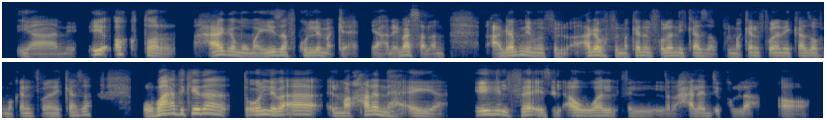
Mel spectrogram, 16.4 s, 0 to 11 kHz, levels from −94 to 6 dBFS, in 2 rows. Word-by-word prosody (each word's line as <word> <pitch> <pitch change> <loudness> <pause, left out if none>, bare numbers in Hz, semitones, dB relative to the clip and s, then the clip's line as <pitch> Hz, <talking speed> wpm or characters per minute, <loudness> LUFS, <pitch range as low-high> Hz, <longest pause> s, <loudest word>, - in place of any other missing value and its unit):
يعني 95 -1 -7
إيه 370 +5 +5
أكتر - - -1 0.2
حاجة 150 -3 +5
مميزة 110 +4 -2
في - - -17
كل 125 +1 -2
مكان؟ 115 - -7
يعني - - -5
مثلًا 95 0 0 0.4
عجبني 130 +5 +3
م 110 -2 -6
في - - -18
ال - - -12
عجبك 130 0 +3
في - - -11
المكان 125 +3 -2
الفُلاني 120 0 -2
كذا 105 -2 -3
وفي - - -22
المكان 100 +4 -3
الفُلاني 115 -1 -1
كذا 115 +2 -2
وفي - - -10
المكان 100 +2 -6
الفُلاني 105 -1 -7
كذا، 125 +8 -6 0.5
وبعد 180 - +7
كده 205 -2 +4
تقول 160 +2 +2
لي 160 -4 +3
بقى 170 +2 +4
المرحلة 155 +8 +3
النهائية، 110 - -4 0.3
إيه 170 +2 +5
الفائز 145 +1 0
الأول 125 0 0
في - - -15 0.4
الرحلات 110 +1 -2
دي 105 - -12
كلّها؟ 100 -1 -9 0.2
آه. - - -5
120 Hz, 155 wpm, -27 LUFS, 105-150 Hz, 0.5 s, وبعد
